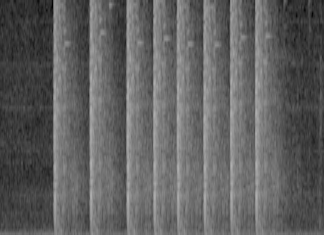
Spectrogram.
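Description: Gunfire in Fortnite Battle Royale: eight loud, evenly spaced shots in a steady rhythm, each a sharp crack with a booming low end, over a constant low hum of game audio.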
